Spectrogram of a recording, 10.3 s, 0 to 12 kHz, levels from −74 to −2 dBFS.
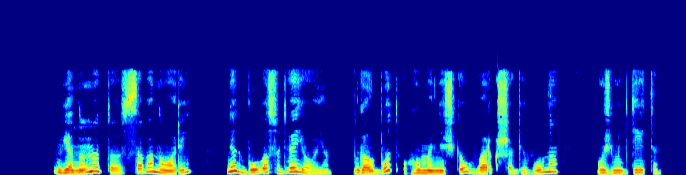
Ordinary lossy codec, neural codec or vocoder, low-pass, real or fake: AAC, 32 kbps; none; 7.2 kHz; real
